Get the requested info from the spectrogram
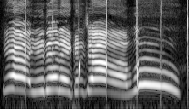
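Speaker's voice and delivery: high, loud whooping encouragement; mock cheering. Handmaids cheering Janine on, a shrill mock cheer. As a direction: cheer her on, ending in a big woo. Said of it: "There's a bunch of handmaids there to be like".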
